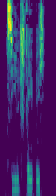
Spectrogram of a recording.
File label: "zielstrebig", German; adjectives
